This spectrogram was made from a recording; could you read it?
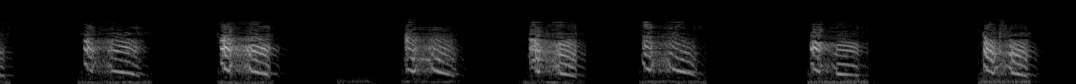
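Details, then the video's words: Tikusan call used for luring birds, taken from assorted recordings: seven rough, scratchy bursts with falling streaks, plus one short faint note, irregularly spaced about one to one and a half seconds apart, with low background hum. "SP.BURUNG TIKUSAN MP3"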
